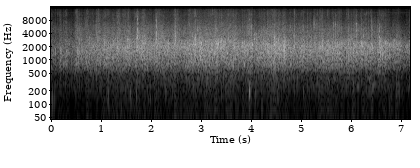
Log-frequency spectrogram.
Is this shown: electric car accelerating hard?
no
